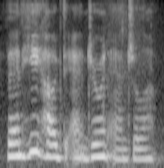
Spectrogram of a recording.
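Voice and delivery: ordinary delivery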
